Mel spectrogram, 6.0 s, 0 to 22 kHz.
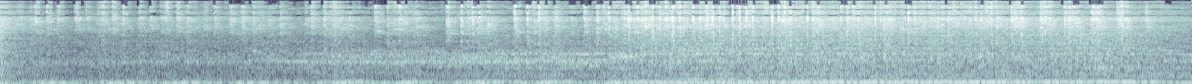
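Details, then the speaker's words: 1987 Buick Grand National turbo, 32,000 miles, abandoned 12–13 years, stock fuel pressure regulator refitted, computer connected: heavy, uneven rumble bogging and loading up as revs rise, running rich on too much fuel; back to square one. "Too much fuel, y'all. Well, back to square one."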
